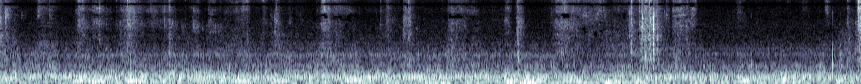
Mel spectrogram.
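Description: Very faint rustling of rose petals being pulled apart by hand and dropped into a steel bowl: a few soft scattered ticks over quiet room tone.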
